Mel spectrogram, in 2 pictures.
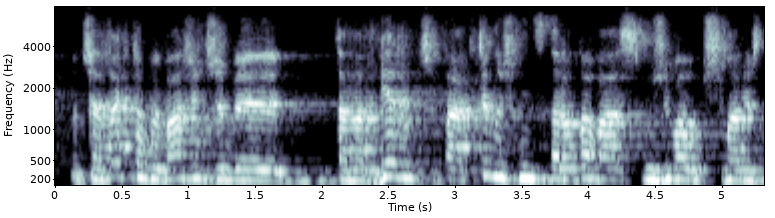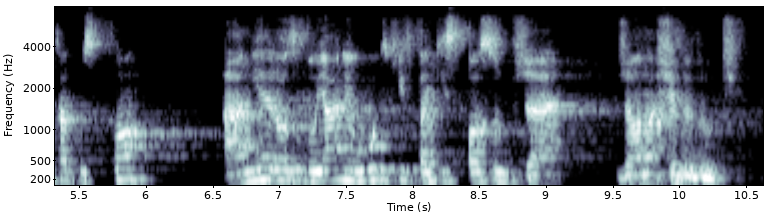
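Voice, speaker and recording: A man's high voice at a fairly quick pace, ordinary pitch variation, and noticeable background noise. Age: 40s. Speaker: China and Taiwan analyst. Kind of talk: expert interview.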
